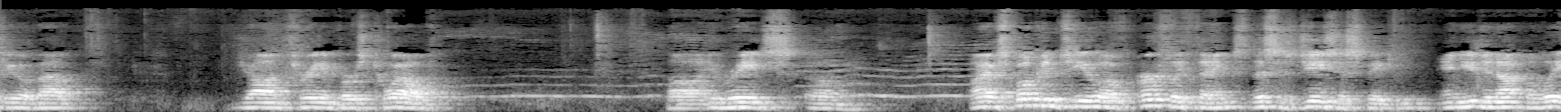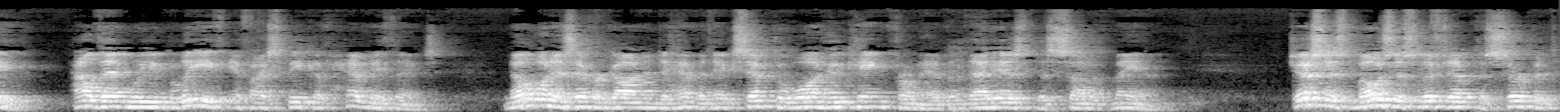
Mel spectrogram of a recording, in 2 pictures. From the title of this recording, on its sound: LIVE from Calvary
